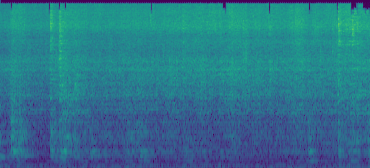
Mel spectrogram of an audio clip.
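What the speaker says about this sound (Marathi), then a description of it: "आता गॅस फास्ट करून असं मिक्स करून ठेवलंय सगळं" Vegetables sizzle and fry in a pan over a high gas flame while being stirred and mixed, giving a steady close hiss broken by brief scraping clatters of the spoon, with no one talking.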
